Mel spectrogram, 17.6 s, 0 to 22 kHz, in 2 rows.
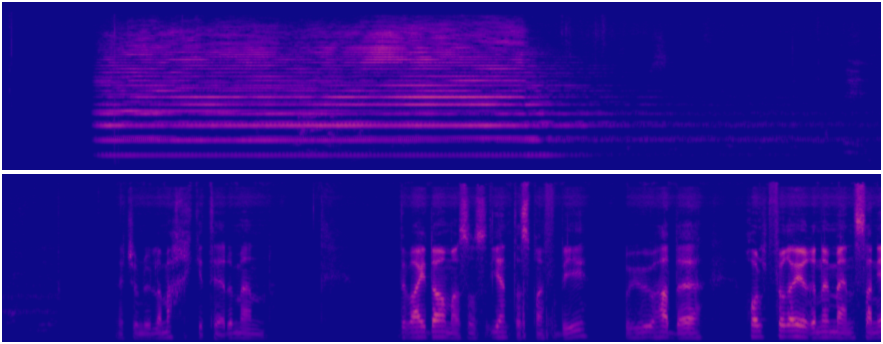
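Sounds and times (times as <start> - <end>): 
air raid siren wailing: 0.9 - 9.1
speech: 10.0 - 11.6, 12.8 - 17.5.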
